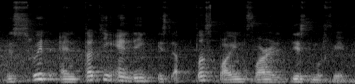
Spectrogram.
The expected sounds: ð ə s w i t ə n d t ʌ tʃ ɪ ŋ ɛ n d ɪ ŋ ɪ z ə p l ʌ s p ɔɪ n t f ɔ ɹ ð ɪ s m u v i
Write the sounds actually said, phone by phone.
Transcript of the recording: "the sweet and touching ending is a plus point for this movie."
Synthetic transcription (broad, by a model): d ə s w i t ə n t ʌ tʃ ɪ ŋ ɛ n d ɪ ŋ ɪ s ə p l ʌ s p ɔɪ n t f ɔ ɹ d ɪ s m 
